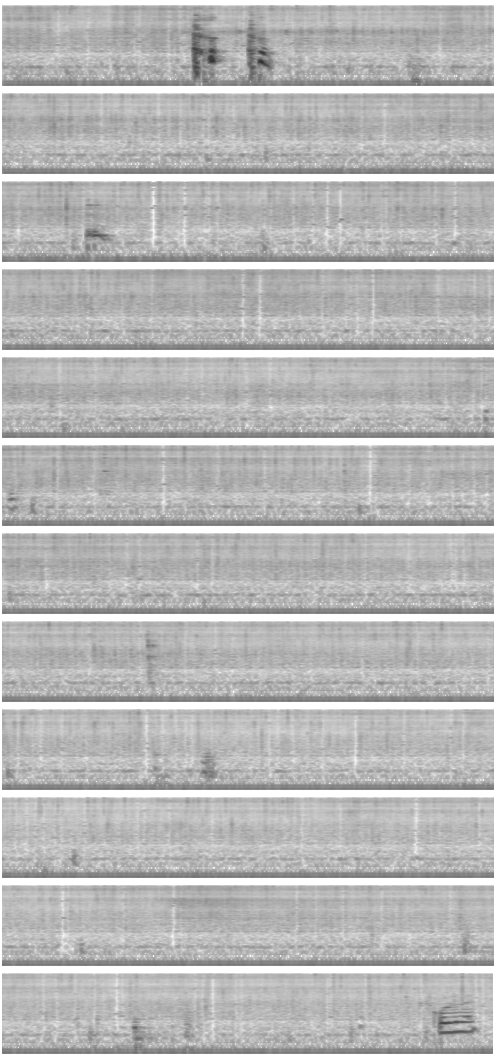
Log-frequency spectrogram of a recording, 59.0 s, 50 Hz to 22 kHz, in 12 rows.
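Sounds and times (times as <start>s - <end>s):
batter sizzling on a hot plate: 0.0s - 59.0s.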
